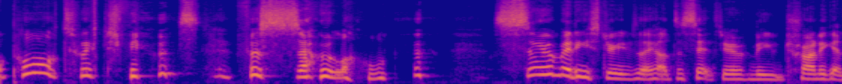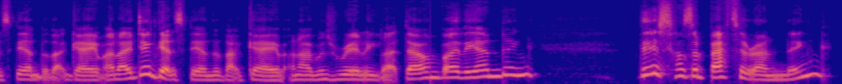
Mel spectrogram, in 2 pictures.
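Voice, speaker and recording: Woman, casual gaming vlogger, lowish pitch, dry close sound, chatty and self-mocking. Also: lively intonation, fairly quick, gravelly, no echo. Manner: chatty and self-deprecating, laughs often. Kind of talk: casual chat reviewing games.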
